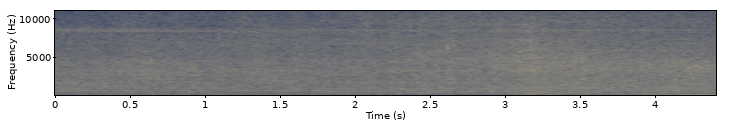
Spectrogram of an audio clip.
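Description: Steady rushing background noise with a low rumble that grows louder near the end; the piano is not being played.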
